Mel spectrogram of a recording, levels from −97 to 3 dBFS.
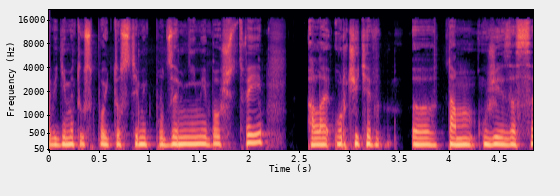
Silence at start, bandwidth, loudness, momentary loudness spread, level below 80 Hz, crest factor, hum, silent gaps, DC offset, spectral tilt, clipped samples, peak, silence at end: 0 s; 17 kHz; -16 LUFS; 6 LU; -54 dBFS; 14 dB; none; none; under 0.1%; -6 dB/octave; under 0.1%; -2 dBFS; 0 s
